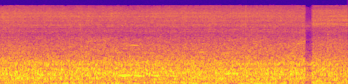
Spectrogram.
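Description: Steady, dense low roar fills the whole stretch, an unbroken engine-and-air drone inside an airplane cabin in flight, with a brief dropout near the end.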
